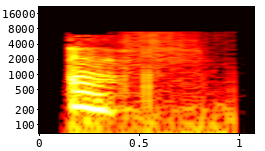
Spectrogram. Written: eph

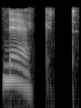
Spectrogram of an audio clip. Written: necked

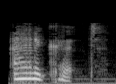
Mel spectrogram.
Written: anicut

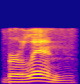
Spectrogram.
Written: Berlin

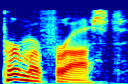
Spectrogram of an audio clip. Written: permafrost

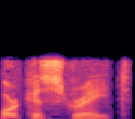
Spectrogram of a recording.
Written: orchestrate

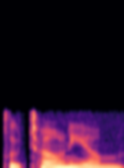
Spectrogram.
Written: plutonium

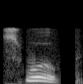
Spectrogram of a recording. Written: swoop

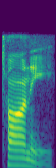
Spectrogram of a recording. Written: Taney

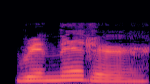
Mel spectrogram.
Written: remitter

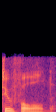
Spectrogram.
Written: twofold

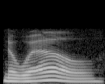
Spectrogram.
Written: noel

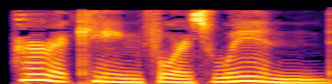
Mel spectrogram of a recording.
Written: hurricane force wind

